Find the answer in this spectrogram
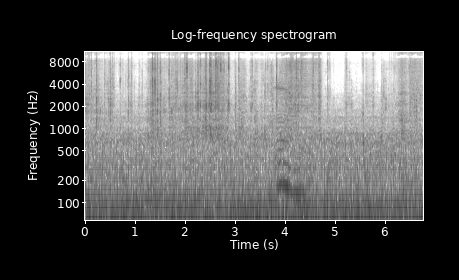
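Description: Close-up eating sounds: a double cheeseburger being chewed, with many small wet mouth clicks and the crinkle of its paper wrapper. Under them is a steady low rumble inside the car. A short hummed "mm" comes about four seconds in.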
